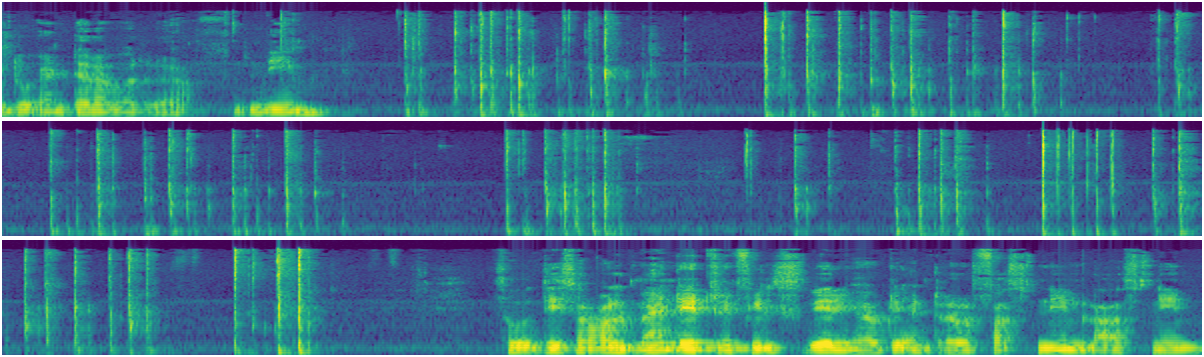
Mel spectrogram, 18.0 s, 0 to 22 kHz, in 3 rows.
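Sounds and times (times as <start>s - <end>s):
keyboard typing: 2.0s - 7.8s, 8.5s - 13.6s.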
